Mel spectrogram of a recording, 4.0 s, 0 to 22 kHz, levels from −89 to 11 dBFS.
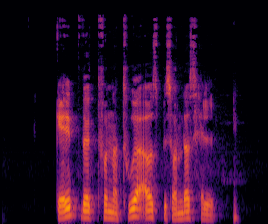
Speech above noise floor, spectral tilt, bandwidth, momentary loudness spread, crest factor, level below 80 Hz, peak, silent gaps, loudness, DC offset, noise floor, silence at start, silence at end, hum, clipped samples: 54 dB; -5 dB/octave; 16.5 kHz; 10 LU; 20 dB; -62 dBFS; -2 dBFS; none; -20 LUFS; under 0.1%; -74 dBFS; 0.85 s; 0.5 s; none; under 0.1%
